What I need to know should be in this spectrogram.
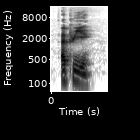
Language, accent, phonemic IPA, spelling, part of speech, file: French, France, /a.pɥi.je/, appuyé, verb, LL-Q150 (fra)-appuyé.wav
- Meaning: past participle of appuyer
